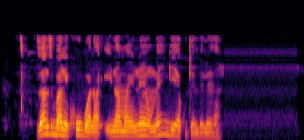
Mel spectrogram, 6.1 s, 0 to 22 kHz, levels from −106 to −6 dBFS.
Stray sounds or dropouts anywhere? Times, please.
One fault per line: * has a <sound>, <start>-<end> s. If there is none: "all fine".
all fine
